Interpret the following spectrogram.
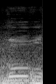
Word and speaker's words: Louisville: uh one and well maybe it's like a two-syllable word it's like Louisville all right that's how you do it that's how you do it folks that's how you pronounce it according to locals local yogas pretty cool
